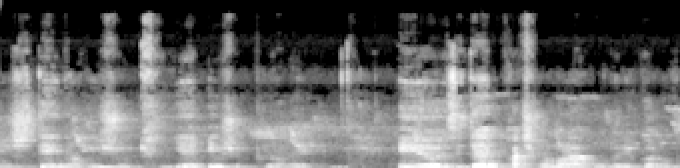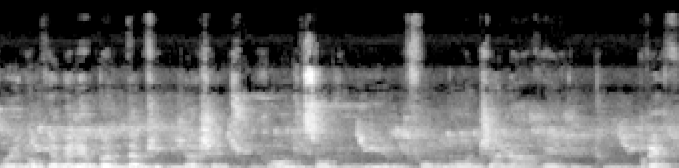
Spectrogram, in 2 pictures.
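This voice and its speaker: A young woman telling a story in a casual, animated way, full of slang and restarts, as a vlogger. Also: fairly low pitch, recorded from a distance, slight background noise. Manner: animated, excitable retelling with slang. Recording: roomy echo, set back from the mic.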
